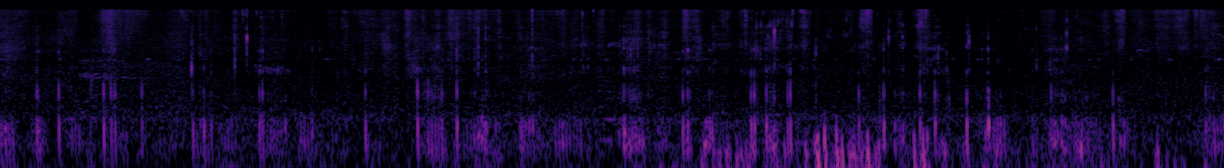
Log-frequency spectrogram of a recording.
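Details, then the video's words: Domestic cat purring while enjoying attention: a quiet, steady, low rumbling purr with rapid pulses, recorded up close. "A purring cat is sometimes the best most cozy thing"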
